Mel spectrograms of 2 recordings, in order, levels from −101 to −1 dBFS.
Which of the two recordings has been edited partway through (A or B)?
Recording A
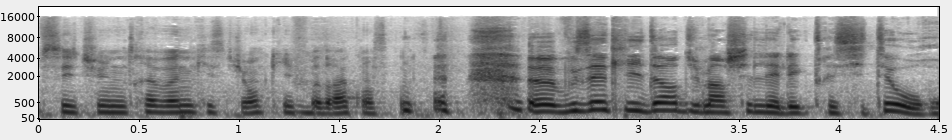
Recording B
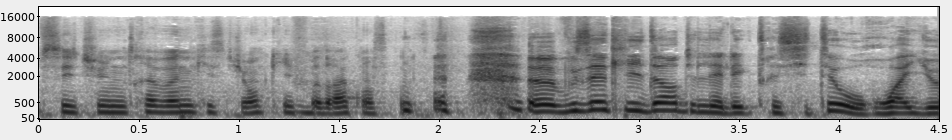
B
